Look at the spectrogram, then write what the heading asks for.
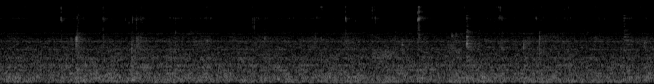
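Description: Close-up eating sounds: wet chewing and smacking of a mouthful of rice and fish curry, with scattered small clicks and fingers working the rice on a steel plate.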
